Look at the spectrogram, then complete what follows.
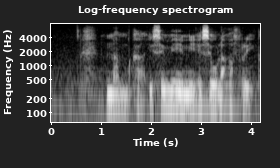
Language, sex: South Ndebele, male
